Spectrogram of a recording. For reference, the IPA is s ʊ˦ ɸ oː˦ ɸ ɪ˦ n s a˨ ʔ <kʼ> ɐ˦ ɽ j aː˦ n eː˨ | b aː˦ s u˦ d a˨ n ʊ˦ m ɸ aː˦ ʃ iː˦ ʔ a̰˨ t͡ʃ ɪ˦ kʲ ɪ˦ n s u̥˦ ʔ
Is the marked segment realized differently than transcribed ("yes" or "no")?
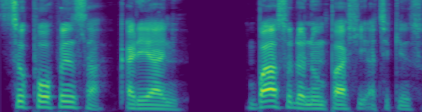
no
